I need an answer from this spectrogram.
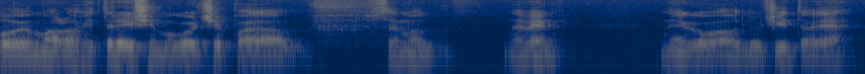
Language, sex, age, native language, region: Slovenian, male, 60+, Slovenian, Drava region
